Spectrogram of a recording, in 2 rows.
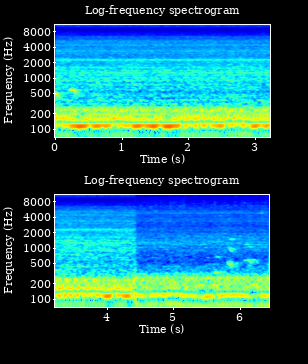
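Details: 1966 Mercedes 230SL (Euro-spec), off the road 40 years, first brief run before coolant added: engine runs steady and even, then revs deeper and louder without stumble or misfire; oil pressure pegged near three bar; healthy running.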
